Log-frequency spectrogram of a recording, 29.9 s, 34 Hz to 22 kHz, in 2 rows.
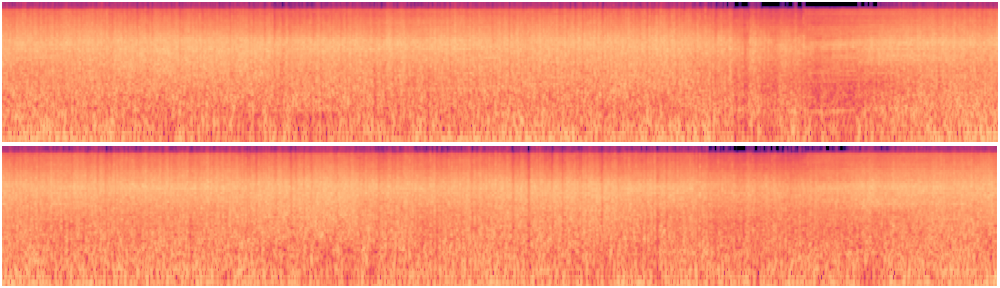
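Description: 125cc two-stroke kart engine running hard at racing speed, loud and distorted with wind buffeting the microphone; the engine note rises and falls and drops off briefly about twelve seconds in, during a corner.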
